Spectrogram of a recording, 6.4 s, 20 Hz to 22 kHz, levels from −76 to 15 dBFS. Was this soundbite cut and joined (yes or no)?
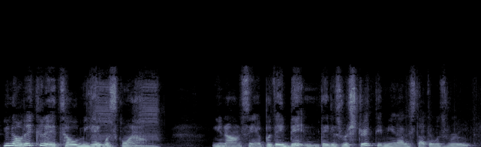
no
